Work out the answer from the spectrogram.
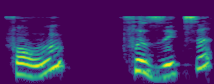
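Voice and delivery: ஃபோன், பிசிக்ஸ் with initial f, rising. Shown as a demonstration. Teacher repeating the correct forms for learners, with f. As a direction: start ஃபோன் and பிசிக்ஸ் with f, never p. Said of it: "அது ஃபா sound தான்".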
